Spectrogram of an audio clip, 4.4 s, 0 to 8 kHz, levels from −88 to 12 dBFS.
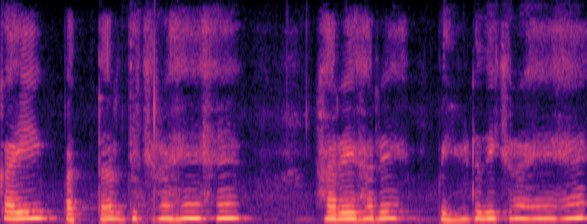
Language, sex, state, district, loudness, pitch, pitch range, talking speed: Hindi, female, Jharkhand, Jamtara, -16 LUFS, 230 Hz, 225-245 Hz, 135 wpm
